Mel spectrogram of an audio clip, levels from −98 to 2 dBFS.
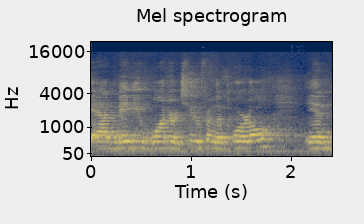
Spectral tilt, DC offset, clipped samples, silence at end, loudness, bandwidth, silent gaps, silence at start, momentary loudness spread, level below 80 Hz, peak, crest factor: -4 dB/octave; under 0.1%; under 0.1%; 0 s; -19 LUFS; 15.5 kHz; none; 0 s; 5 LU; -54 dBFS; -6 dBFS; 12 dB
